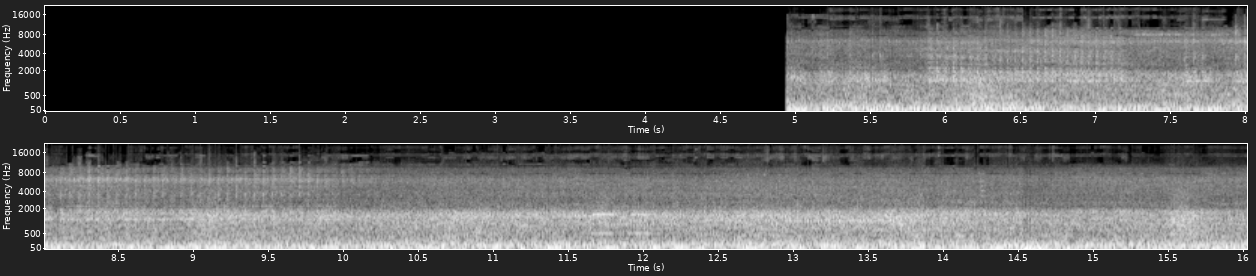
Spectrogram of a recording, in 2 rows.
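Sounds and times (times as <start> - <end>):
vehicle engine and traffic: 5.0 - 16.0.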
